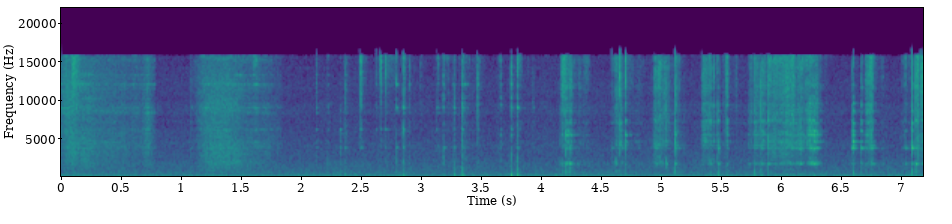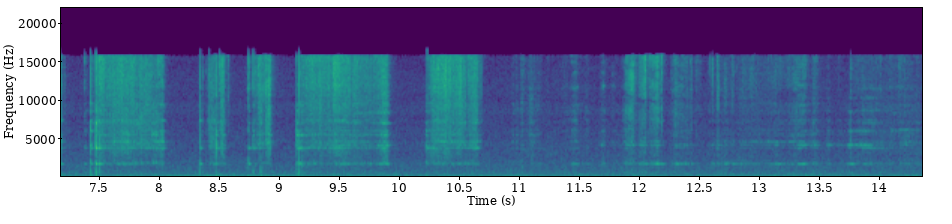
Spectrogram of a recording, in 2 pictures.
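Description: Long fingernails tap and scratch along the notched side edge and top of a rectangular, solid pressed bath bomb brick with a segmented grid, held in one hand. Quick, irregular dry taps mix with bursts of bright, hissy scratching over a faint steady background, with a thin high tone near 3.8 kHz coming through during the scratches.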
